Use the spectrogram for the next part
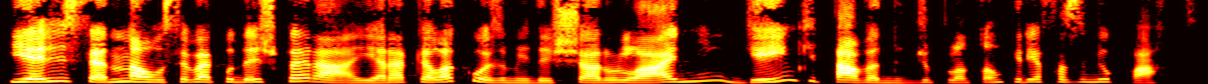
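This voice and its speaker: Middle-aged woman w/ manaus accent telling her story, halting and emotional, higher voice, dry close sound. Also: expressive, fairly bright tone, no echo. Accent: Northern Brazilian (Manaus). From Manaus, Brazil. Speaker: interviewee. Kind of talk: personal testimony.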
